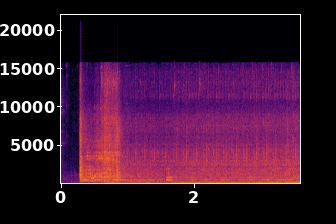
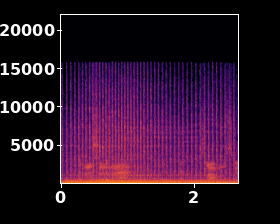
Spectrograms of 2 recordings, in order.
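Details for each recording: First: Renault 5, fired up after repairing a fault that caused a loud bang and power loss: catches on the first turn and settles into a steady, even idle with no misfire or stumble; normal start after the simple fix. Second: Renault 5 driving under load after a very loud bang and major power loss; sharp rapid chuffing puff on every firing stroke, owner suspects the spark plug was blown out of the head.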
